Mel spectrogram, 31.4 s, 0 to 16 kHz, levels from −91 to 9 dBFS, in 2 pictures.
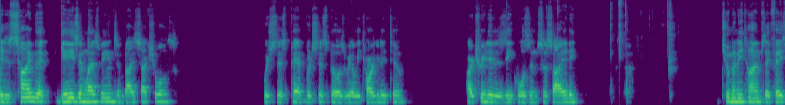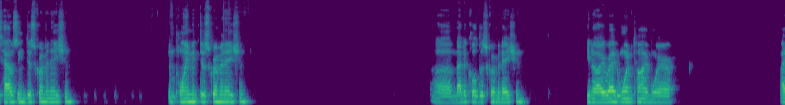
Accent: American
